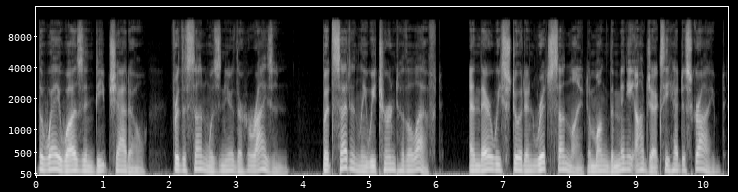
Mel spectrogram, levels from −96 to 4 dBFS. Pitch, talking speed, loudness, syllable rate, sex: 115 Hz, 195 wpm, -18 LUFS, 5.2 syllables/s, male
